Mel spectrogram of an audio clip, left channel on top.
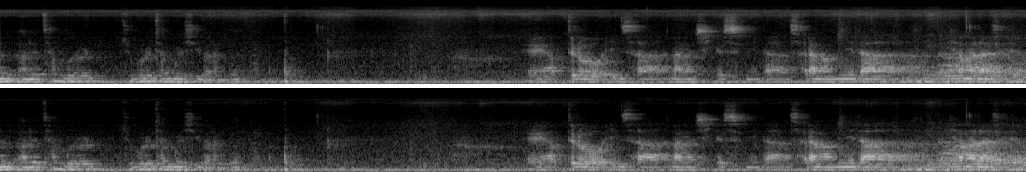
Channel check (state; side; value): normal; both; correlation 0.73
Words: 아래 주보를 참고하시기 바랍니다. 네, 앞뒤로 인사 나누시겠습니다. 사랑합니다.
